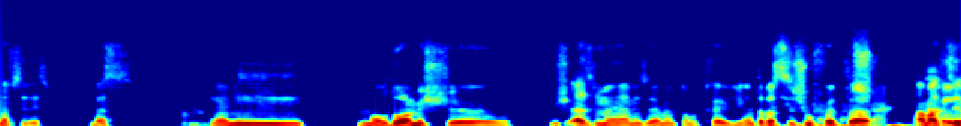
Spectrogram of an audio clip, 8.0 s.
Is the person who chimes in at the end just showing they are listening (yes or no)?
yes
